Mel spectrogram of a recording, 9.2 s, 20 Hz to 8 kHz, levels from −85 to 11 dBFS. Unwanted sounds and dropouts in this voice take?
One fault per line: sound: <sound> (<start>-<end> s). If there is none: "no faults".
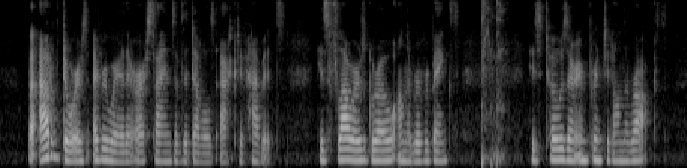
sound: thud (6.4-6.8 s)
